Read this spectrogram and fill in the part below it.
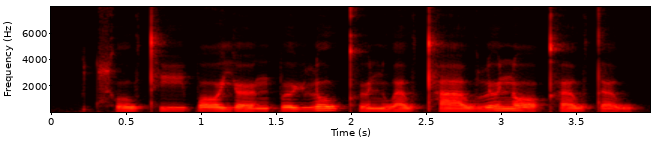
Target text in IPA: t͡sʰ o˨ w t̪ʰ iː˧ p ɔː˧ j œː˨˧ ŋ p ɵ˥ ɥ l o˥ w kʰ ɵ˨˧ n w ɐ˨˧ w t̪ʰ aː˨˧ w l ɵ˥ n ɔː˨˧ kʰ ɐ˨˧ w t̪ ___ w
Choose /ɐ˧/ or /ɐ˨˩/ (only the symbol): ɐ˨˩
